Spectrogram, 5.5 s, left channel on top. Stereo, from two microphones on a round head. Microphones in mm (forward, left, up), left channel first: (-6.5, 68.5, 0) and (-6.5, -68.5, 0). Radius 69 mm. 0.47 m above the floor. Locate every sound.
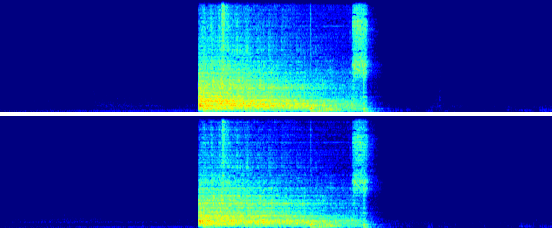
2.0 s a drill: 25° left (ahead or behind), 0.9 m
